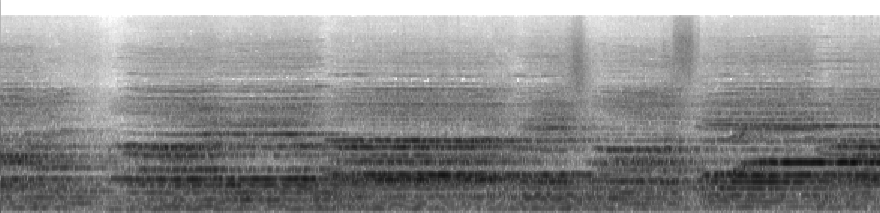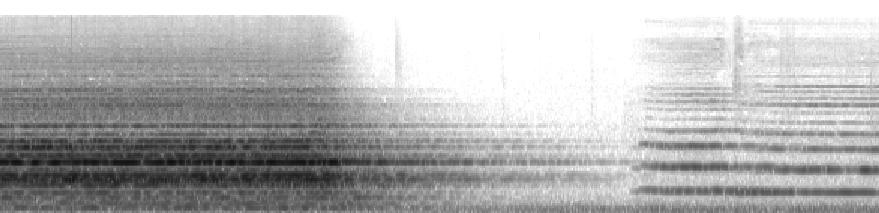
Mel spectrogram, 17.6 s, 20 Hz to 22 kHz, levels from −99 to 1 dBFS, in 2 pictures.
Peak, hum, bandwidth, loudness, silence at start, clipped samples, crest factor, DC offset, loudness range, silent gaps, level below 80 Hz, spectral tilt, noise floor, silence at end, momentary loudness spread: 0 dBFS; none; 12.5 kHz; -12 LUFS; 0 s; under 0.1%; 14 dB; under 0.1%; 7 LU; none; -52 dBFS; -4.5 dB/octave; -50 dBFS; 0 s; 12 LU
